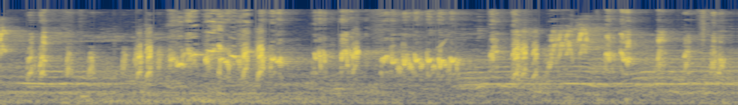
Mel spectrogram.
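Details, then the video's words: Common bulbul of Morocco singing for chick training: dense chattering notes in two long busy bursts, rapid and squeaky, with a steady faint hum underneath. "تغريد البلبل:طائر الوطواط المغربي."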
